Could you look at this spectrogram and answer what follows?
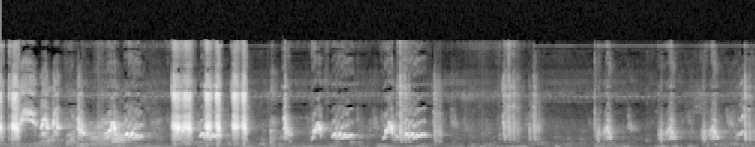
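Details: Oriental magpie-robin singing vigorously: a rapid jumble of harsh, scratchy broadband bursts mixed with short whistled and chattering notes in uneven groups, with a faint low voice-like sound near the start.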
